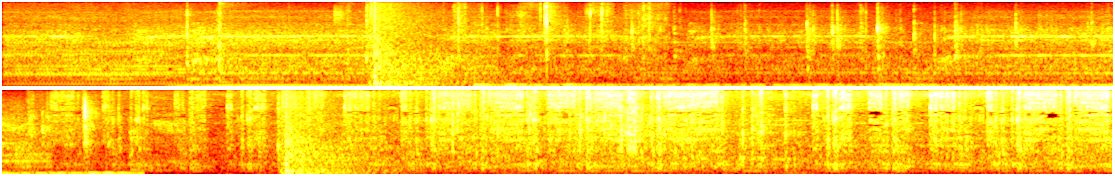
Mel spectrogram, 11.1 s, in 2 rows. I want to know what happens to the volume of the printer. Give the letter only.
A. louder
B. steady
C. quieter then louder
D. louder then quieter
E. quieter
C.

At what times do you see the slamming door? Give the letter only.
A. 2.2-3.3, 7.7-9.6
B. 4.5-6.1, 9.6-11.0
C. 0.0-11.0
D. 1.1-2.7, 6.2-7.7
D.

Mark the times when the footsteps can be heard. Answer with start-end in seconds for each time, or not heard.
not heard.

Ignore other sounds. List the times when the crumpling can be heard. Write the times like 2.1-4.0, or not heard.
2.2-3.3, 7.7-9.6.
